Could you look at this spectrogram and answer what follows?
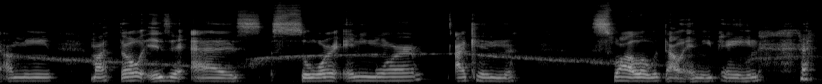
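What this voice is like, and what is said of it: Sick, congested voice. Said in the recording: “I'm actually really sick... I don't know if y'all can hear it in my voice, but I'm actually definitely sick... my nose, because I have like the sniffles”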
